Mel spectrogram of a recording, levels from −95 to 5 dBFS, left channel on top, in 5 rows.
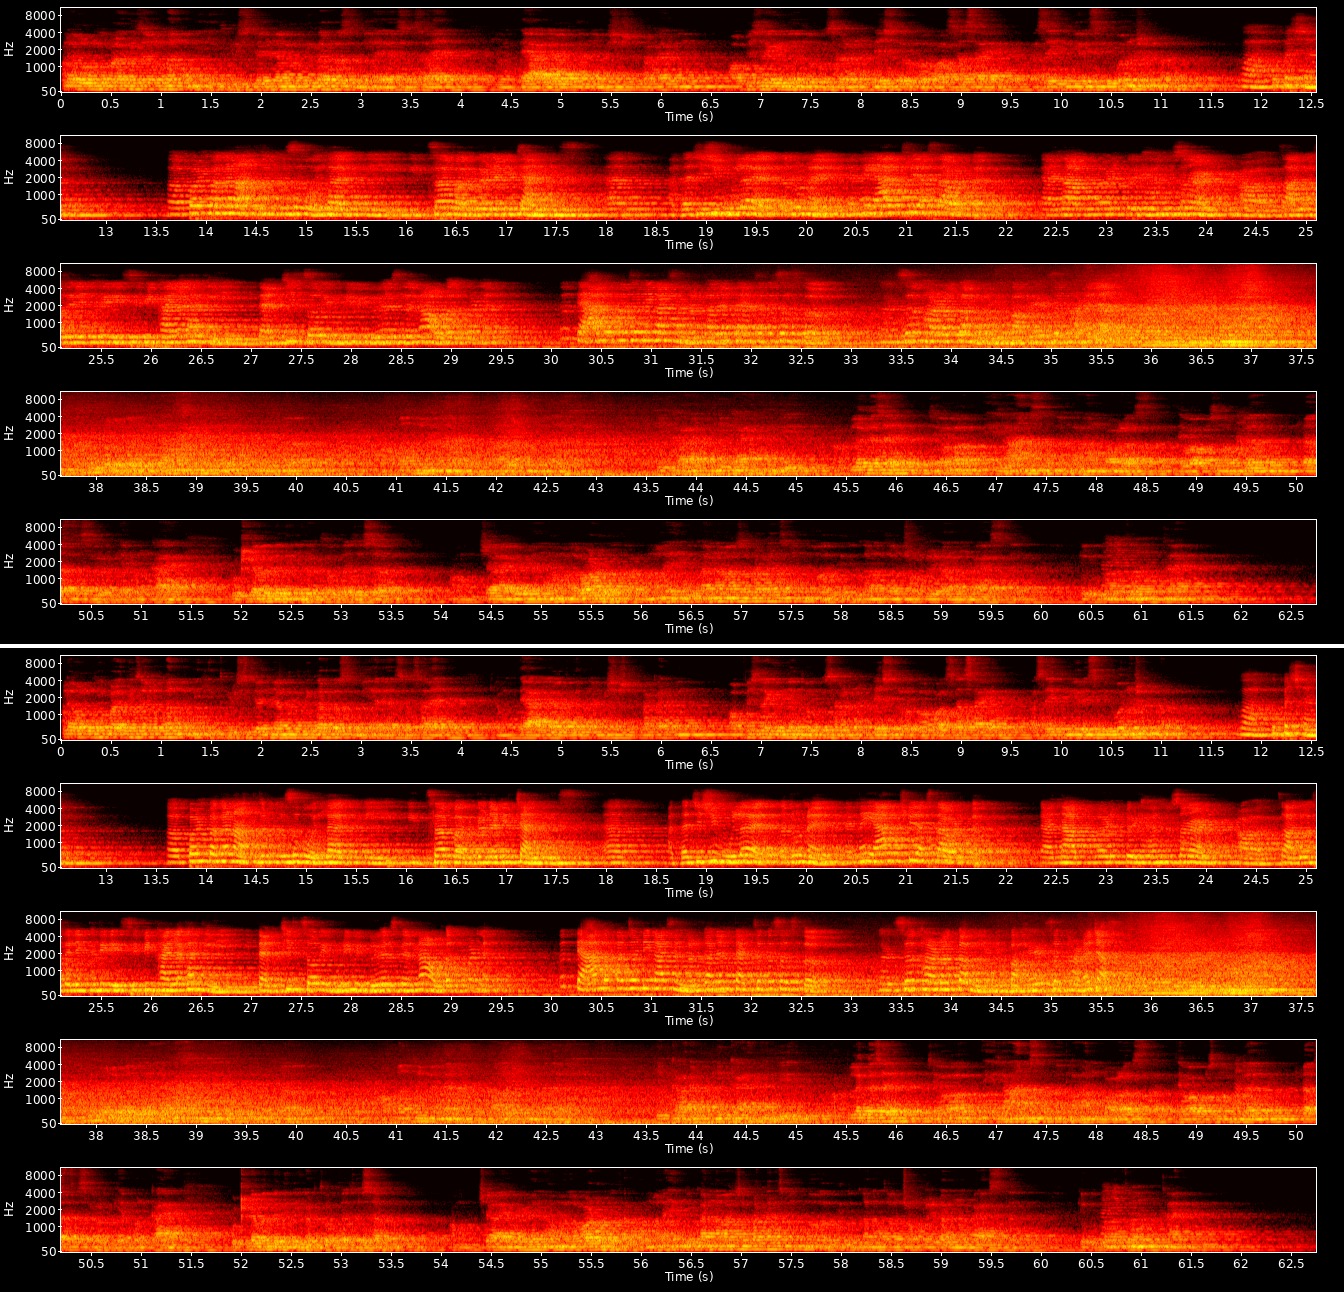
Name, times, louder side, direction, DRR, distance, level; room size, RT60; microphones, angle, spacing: voice 1, 0.0-3.8 4.3-6.3 6.7-9.4 9.7-11.1 37.7-40.1 40.8-42.8 43.6-45.0 45.3-49.8 50.1-51.4 51.9-53.5 54.1-59.8 60.4-61.4, equal, 80° right, -6 dB, 0.9 m, -32 dB
voice 2, 11.8-12.6 13.6-17.6 18.0-18.2 18.6-21.7 22.3-29.4 30.1-32.7 33.3-35.6 49.4-49.7 60.6-61.1, right 2 dB, 65° right, -2 dB, 0.4 m, -28 dB
sound 1, 29.5-46.9, equal, 65° left, 1.3 m, -34 dB
5.5 x 3.6 x 2.6 m, 2.5 s
head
